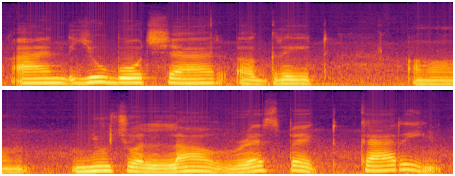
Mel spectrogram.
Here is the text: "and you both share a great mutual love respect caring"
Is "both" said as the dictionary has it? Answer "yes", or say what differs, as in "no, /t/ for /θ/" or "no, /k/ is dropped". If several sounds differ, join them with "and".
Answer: no, /t/ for /θ/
